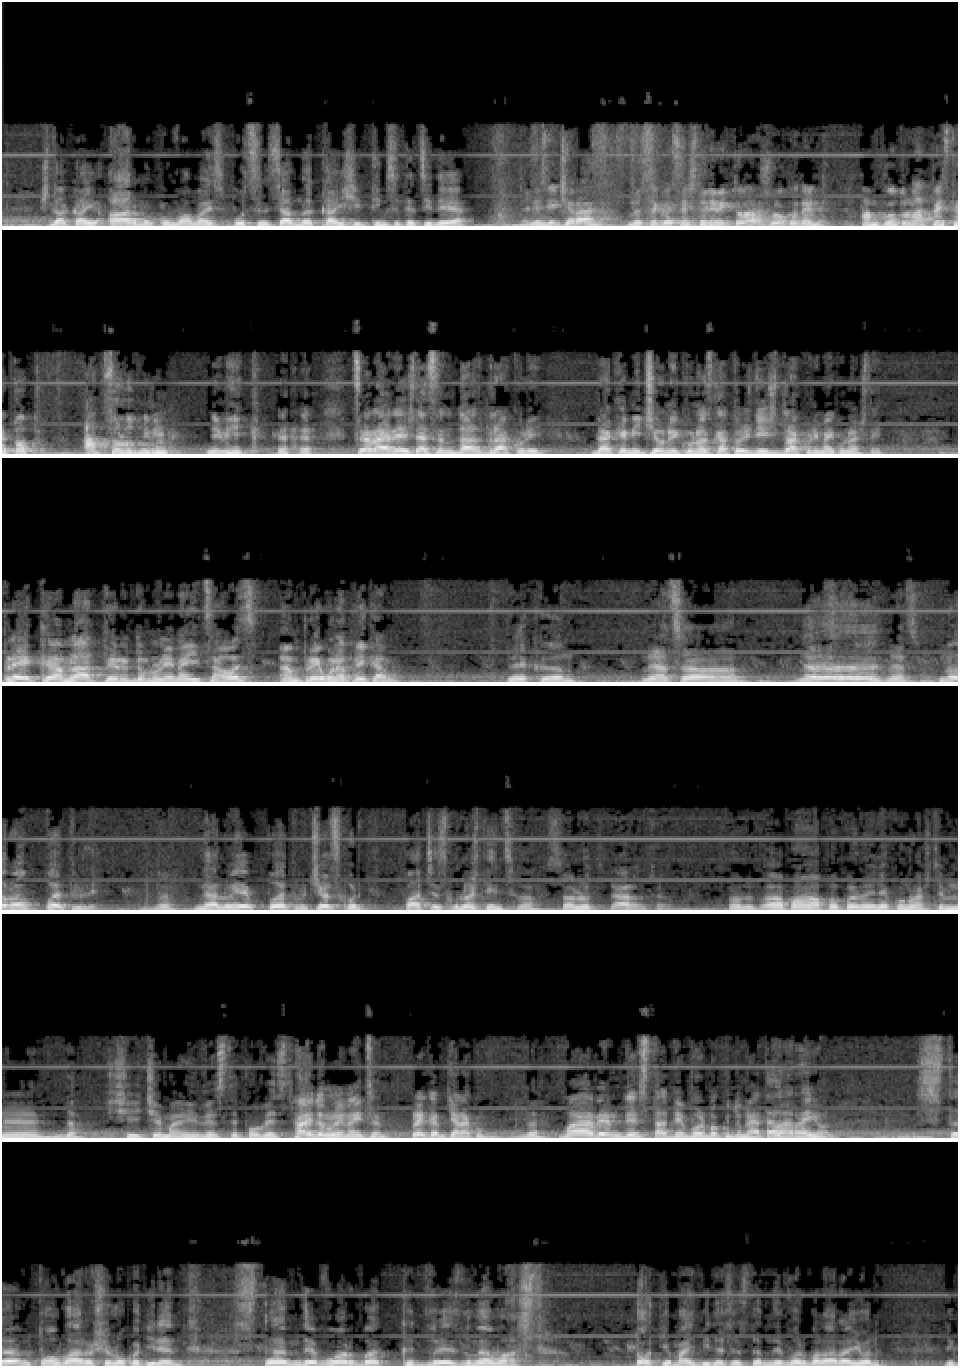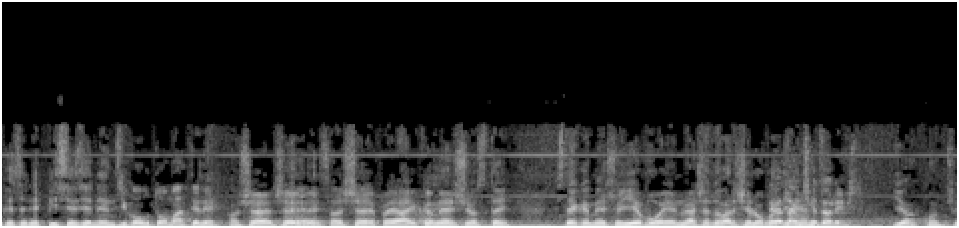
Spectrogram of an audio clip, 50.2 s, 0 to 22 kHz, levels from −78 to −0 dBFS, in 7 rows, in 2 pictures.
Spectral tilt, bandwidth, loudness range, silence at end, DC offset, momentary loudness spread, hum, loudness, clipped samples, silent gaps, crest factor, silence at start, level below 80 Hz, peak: -6 dB/octave; 13 kHz; 3 LU; 0 s; under 0.1%; 11 LU; none; -16 LUFS; under 0.1%; none; 14 dB; 0 s; -32 dBFS; 0 dBFS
